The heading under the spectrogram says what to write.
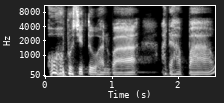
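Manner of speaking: low, soft and slow gentle answer; meek pastor reply. Retold or imitated. Pastor calmly greeting the angry neighbour, soft and slow. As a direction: answer sweetly like a saintly pastor.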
